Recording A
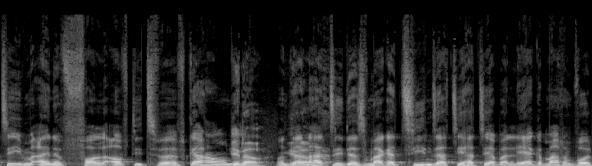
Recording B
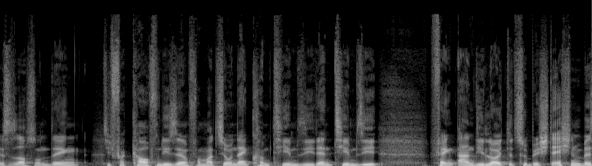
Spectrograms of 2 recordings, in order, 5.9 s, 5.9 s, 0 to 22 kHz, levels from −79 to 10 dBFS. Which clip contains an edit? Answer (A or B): B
